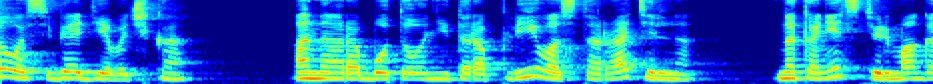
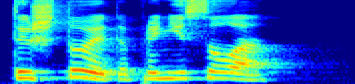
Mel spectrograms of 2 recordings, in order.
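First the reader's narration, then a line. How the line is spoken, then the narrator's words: Menacing question. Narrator (Russian): грозно спросил он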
